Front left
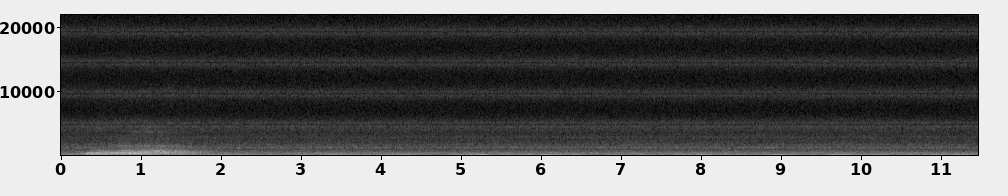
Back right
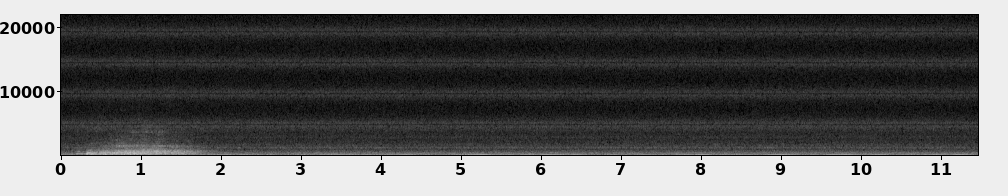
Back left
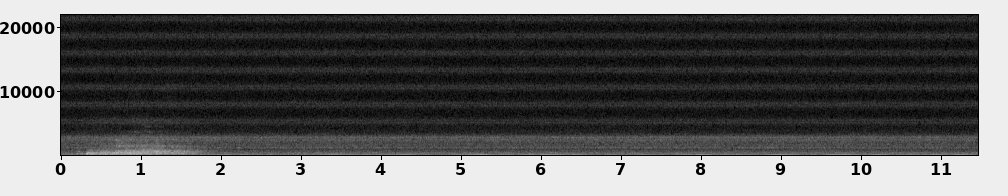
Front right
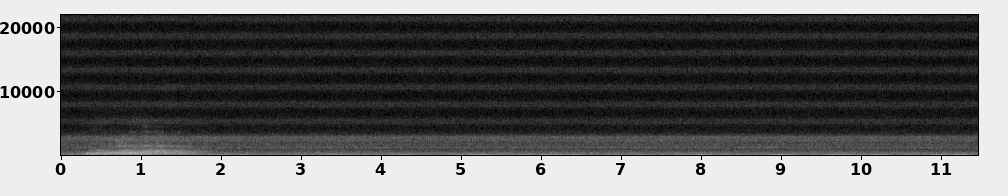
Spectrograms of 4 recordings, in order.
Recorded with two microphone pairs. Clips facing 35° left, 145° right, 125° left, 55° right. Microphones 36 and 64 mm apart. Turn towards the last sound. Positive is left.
turn(degrees=-165)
